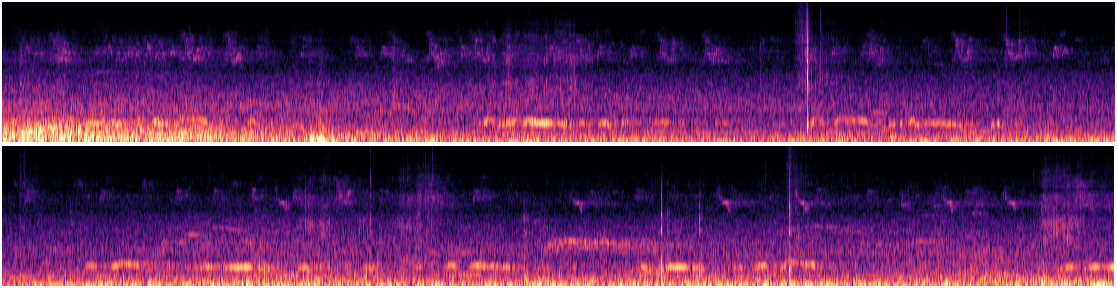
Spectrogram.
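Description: Birds calling: short, soft warbling calls repeating throughout, with faint high chirps, over a low background rumble. A sharp knock about three seconds in and a light click about eight seconds in.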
